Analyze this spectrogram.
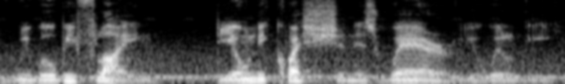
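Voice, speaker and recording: A man performs a put-on character voice. Loud background noise is heard behind him. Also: moderate pace. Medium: solo performance. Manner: formal, lordly, condescending.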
